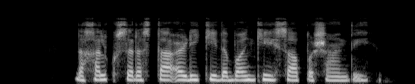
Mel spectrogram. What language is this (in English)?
Pashto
